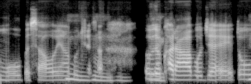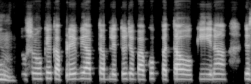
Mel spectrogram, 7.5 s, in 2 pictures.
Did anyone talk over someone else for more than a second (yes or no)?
no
